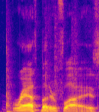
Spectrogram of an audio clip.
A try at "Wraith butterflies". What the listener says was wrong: butterflies. There's an I in Wraith that is not in Wrath. Wraith. I don't think so.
